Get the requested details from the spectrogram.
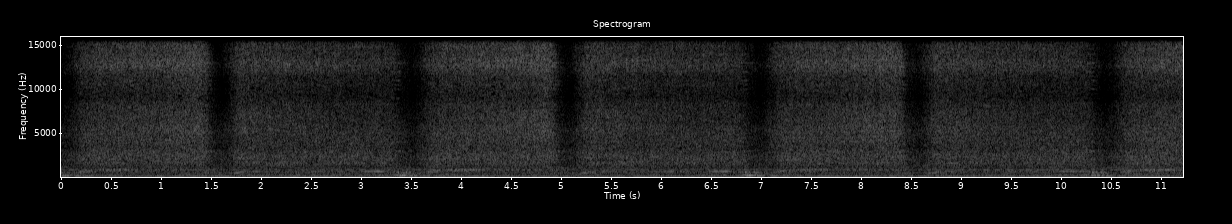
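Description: A printer hums steadily.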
